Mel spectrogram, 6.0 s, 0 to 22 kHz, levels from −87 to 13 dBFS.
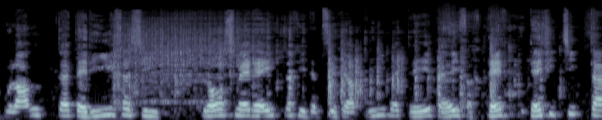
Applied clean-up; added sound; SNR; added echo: classical method Wiener filter.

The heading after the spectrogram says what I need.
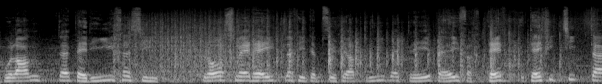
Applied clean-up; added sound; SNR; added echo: none; Boat, Water vehicle; 11 dB; none.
